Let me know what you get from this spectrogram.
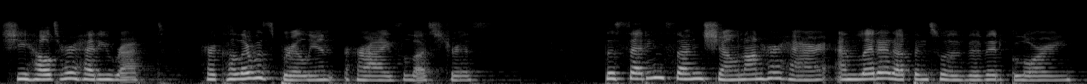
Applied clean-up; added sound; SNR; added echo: none; none; none; reverberation time 1.1 s.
